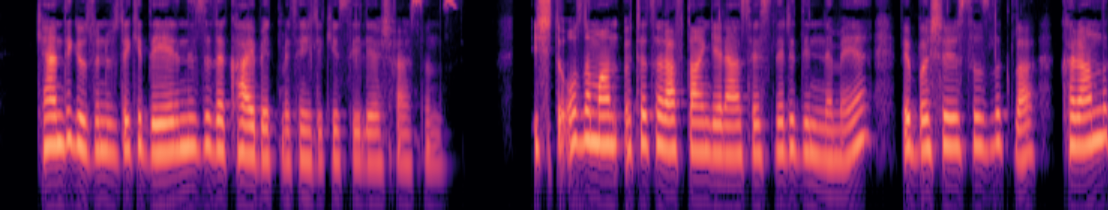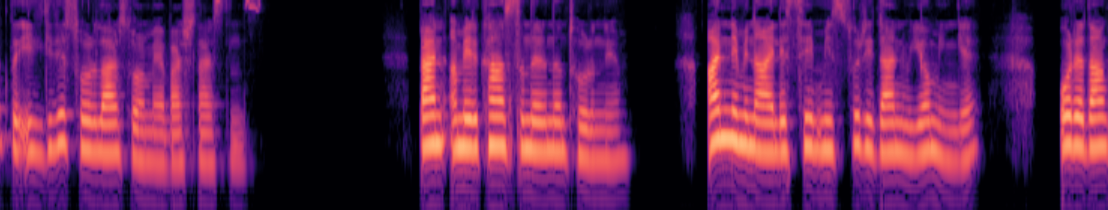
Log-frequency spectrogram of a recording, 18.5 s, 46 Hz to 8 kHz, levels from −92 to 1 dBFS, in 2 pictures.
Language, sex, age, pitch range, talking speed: Turkish, female, 30-49, 180-225 Hz, 100 wpm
